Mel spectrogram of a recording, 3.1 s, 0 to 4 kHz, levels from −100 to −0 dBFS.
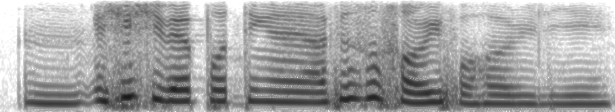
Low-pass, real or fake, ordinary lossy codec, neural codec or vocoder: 3.6 kHz; real; Opus, 24 kbps; none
